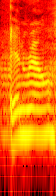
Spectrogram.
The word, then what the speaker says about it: Enel: rooftops already so um the uh this enel enal that's how you pronounce it they've actually done work here in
